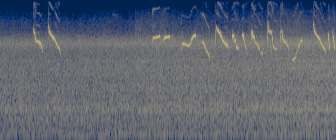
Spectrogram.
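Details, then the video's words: Female pleci white-eye provoking a male to sing, rain falling: two lone sharp high chirps, a pause, then a quick accelerating string of thin twittering notes ending in a rapid trill, over a rain hiss. "Pleci Suara Memanggil Lawan dan Suara Hujan"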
